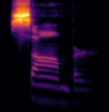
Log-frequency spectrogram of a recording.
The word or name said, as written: Somber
